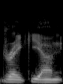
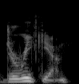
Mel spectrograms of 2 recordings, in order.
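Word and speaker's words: Dareke Young: 3 wide receivers did not participate in practice: Cooper Kupp, Drake Young, and Jake Bobo. If you have not heard of, Derek Young. Mispronunciation.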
